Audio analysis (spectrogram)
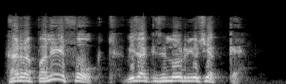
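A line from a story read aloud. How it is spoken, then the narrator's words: Indignant outraged shout. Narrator (Estonian): Säherdusest jultumusest nördinuna hüüdis ta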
